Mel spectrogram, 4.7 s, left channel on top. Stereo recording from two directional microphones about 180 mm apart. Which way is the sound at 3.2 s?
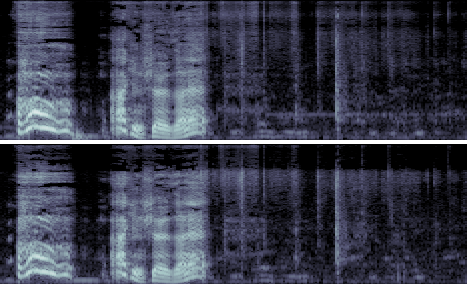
90° left.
